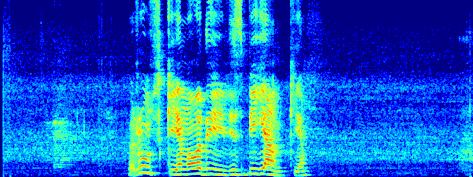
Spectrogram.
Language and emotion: Russian, positive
